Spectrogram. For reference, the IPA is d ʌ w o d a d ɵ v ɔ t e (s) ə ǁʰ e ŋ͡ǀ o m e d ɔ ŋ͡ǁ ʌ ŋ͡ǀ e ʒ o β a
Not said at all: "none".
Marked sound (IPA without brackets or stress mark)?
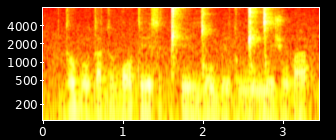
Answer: s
